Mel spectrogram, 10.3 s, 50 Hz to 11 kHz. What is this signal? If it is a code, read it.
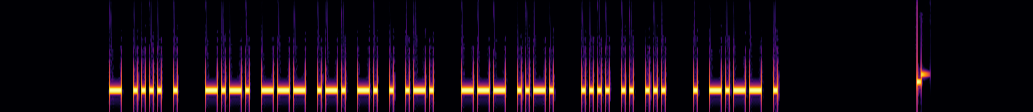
Morse code, heard as a keyed tone, about 28 wpm, 700 Hz. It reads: THE CORNER OF HIS EYE
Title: Sets of 5 Words Encore2 30wpm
